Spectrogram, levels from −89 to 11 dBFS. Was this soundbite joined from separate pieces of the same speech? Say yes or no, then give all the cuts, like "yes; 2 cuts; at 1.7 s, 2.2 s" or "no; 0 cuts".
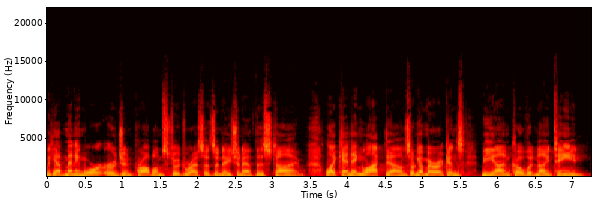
yes; 1 cut; at 4.9 s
